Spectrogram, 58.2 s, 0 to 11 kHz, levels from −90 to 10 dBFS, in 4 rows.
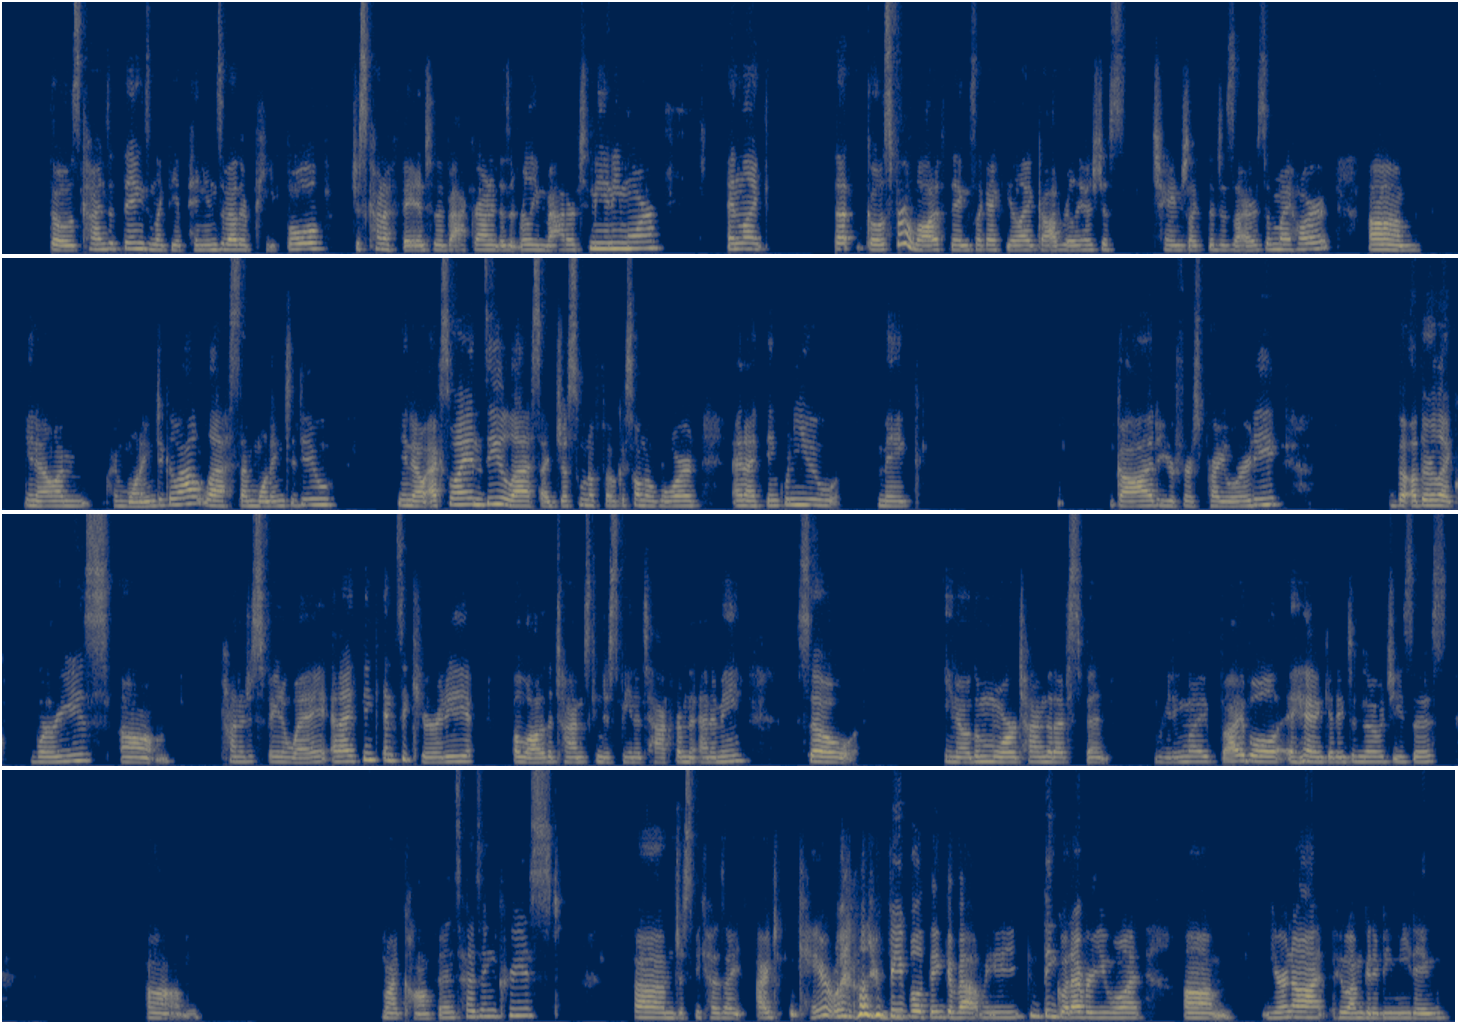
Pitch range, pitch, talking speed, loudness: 210-250 Hz, 220 Hz, 170 wpm, -32 LUFS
